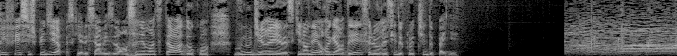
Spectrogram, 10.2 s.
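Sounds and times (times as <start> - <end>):
speech: 0.0 - 7.0
crowd cheering: 8.5 - 10.1.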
